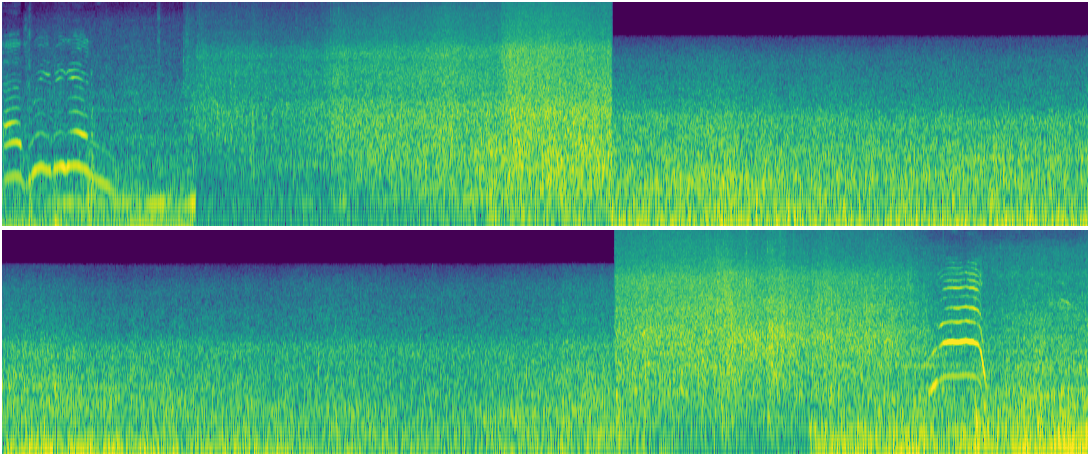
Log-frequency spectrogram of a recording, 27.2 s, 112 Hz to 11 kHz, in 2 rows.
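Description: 4WD vehicle in second gear low range with the rear locker engaged, pushing through a deep water crossing on a Tasmanian track, a long steady roar of engine and churning water, with mic wind noise.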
